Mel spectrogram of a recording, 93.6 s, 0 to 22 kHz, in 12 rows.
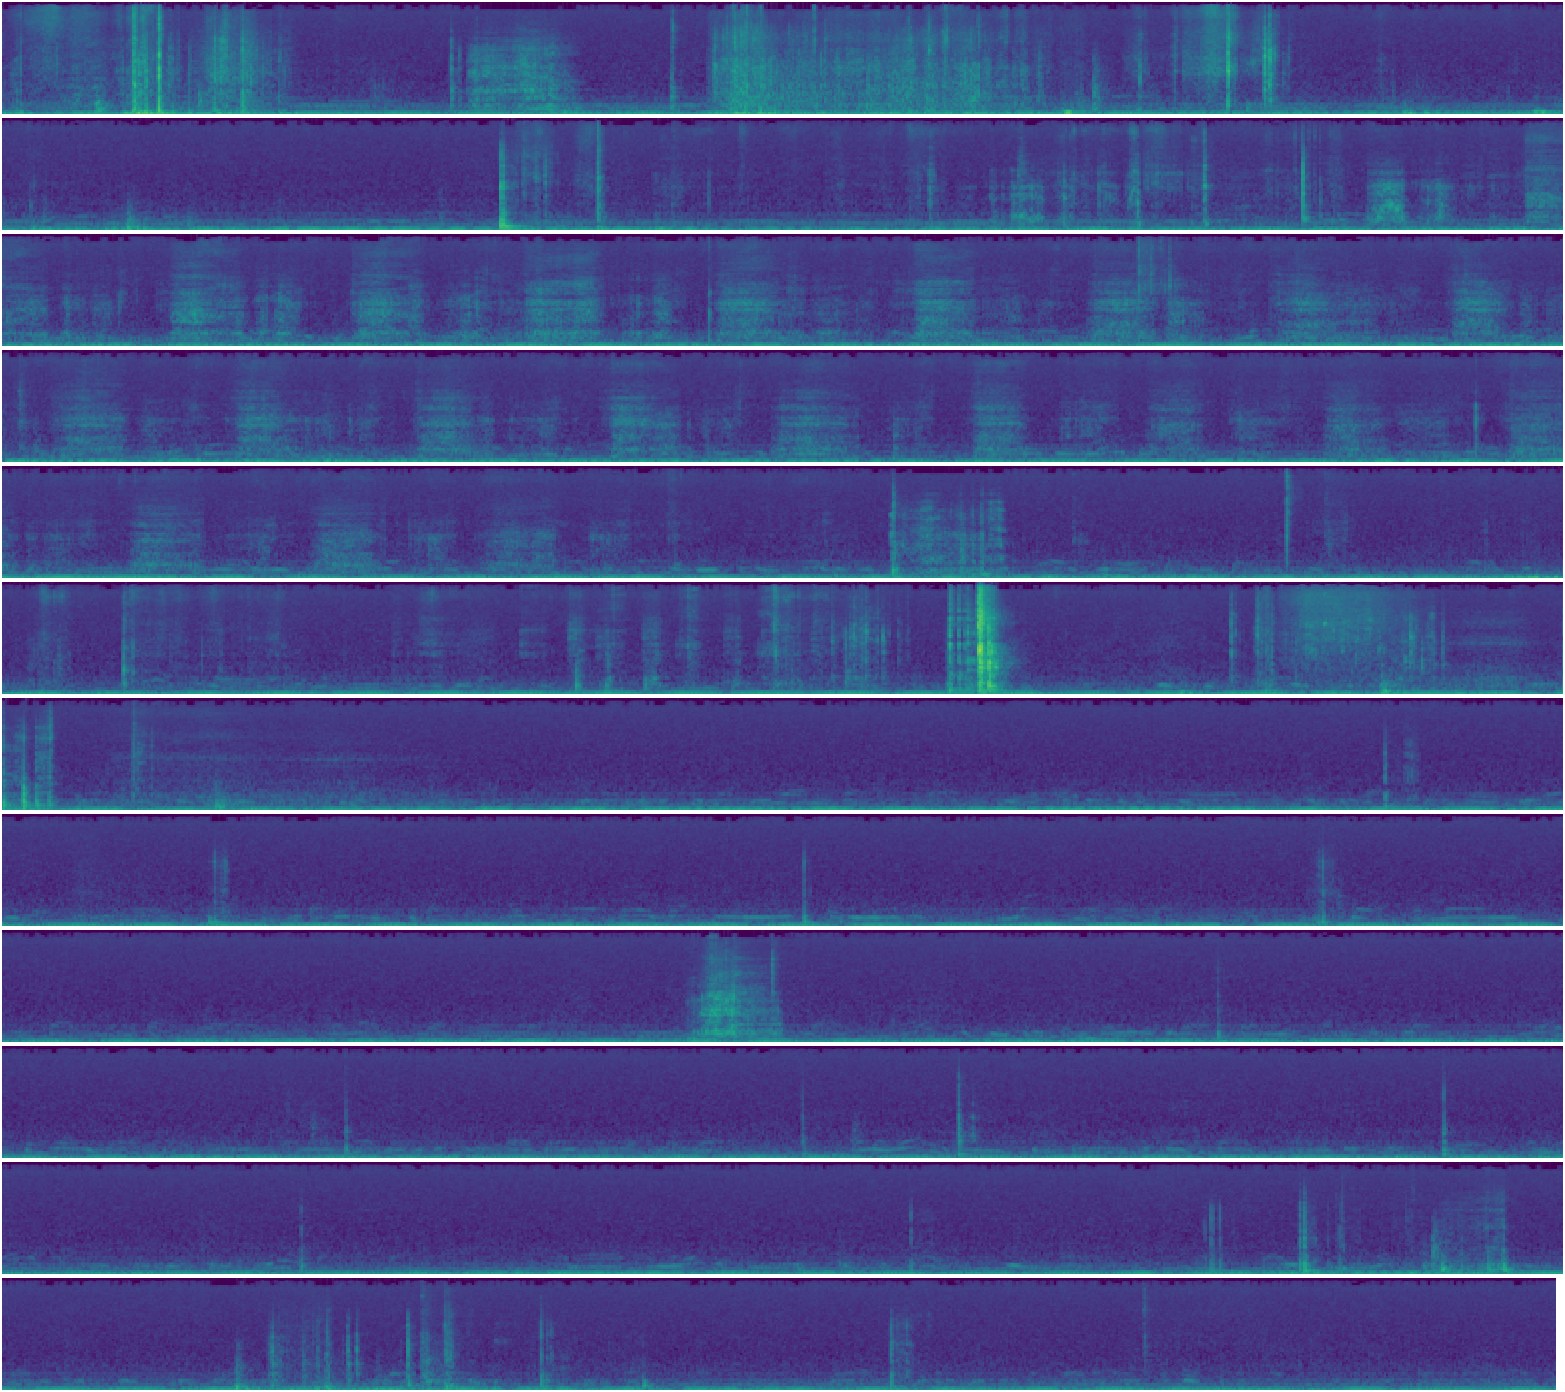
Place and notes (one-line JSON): {"title": "Jamieson & Smith, Shetland Islands, UK - Ella making up shade cards", "date": "2013-08-06 15:48:00", "description": "This is the sound of Ella assembling shade cards for prospective buyers of Shetland wool. Jamieson & Smith stock an amazing number of different shades, and distant buyers need to be able to see tiny samples of all of these. What you can hear is Ella taking balls of the different shades out of a plastic storage bag, cutting small lengths of them, and then tying them onto pieces of card with the shade numbers corresponding to the shades written on them. The sound in Jamieson & Smith is lovely; a mellow, woody tone, with the softness of a place that is stacked floor to ceiling with amazing knitted things and objects comprised of wool.", "latitude": "60.16", "longitude": "-1.16", "altitude": "1", "timezone": "Europe/London"}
